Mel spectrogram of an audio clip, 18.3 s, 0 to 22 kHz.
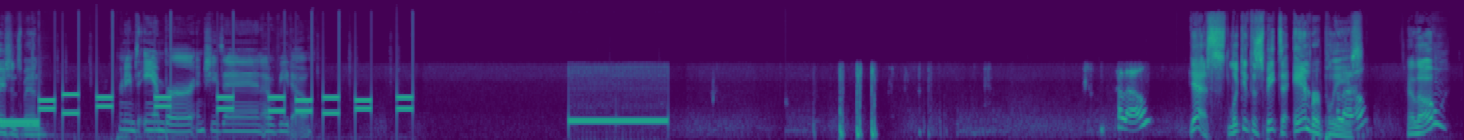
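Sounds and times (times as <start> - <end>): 
speech: 0.0 - 0.8, 1.6 - 4.1, 14.0 - 18.2
steady telephone tone: 0.0 - 2.2, 7.1 - 8.4
touch-tone beeps of a telephone number being dialled: 0.0 - 5.2.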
